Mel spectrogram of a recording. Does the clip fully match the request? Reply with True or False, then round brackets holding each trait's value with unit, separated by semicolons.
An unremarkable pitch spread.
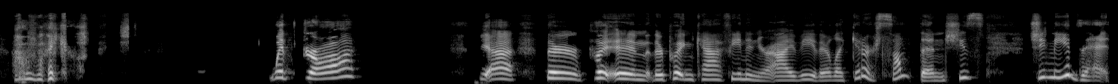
False (5.8 semitones)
